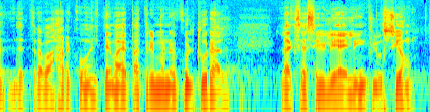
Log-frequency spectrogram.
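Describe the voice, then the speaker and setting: Very cleanly recorded against a silent background, a man speaks in a dark, mellow tone with a Caribbean accent. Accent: Caribbean Spanish, lasting. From Venezuela. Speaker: heritage and museum expert, panelist. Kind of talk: conference talk. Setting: conference panel with audience. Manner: formal, with filler 'eh' hesitations.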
